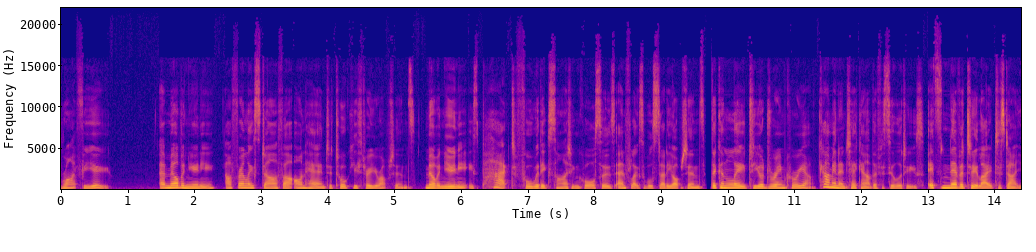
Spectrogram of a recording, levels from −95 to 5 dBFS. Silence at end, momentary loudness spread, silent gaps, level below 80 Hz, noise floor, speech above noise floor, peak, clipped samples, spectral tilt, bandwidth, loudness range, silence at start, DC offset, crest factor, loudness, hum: 0 s; 9 LU; 9.69-9.74 s; -62 dBFS; -63 dBFS; 43 dB; -4 dBFS; under 0.1%; -6 dB/octave; 16.5 kHz; 3 LU; 0 s; under 0.1%; 16 dB; -21 LUFS; none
